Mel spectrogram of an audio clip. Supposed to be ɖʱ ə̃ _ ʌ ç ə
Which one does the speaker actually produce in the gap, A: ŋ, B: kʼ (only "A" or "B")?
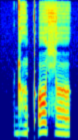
B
